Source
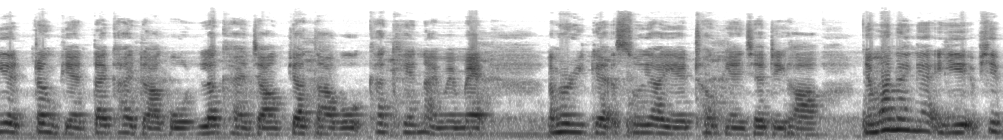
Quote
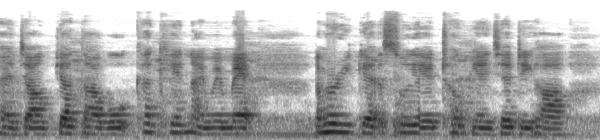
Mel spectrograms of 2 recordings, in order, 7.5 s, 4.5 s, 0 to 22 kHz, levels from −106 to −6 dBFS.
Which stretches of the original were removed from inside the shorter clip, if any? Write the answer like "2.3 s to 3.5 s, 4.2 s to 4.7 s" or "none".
4.9 s to 5.0 s

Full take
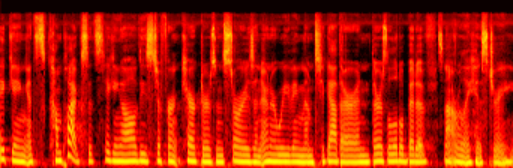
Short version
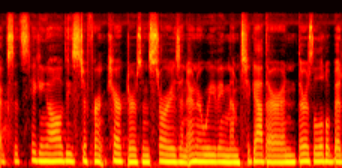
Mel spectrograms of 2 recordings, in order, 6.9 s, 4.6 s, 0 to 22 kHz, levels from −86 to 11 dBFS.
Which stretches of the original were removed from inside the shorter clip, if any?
none

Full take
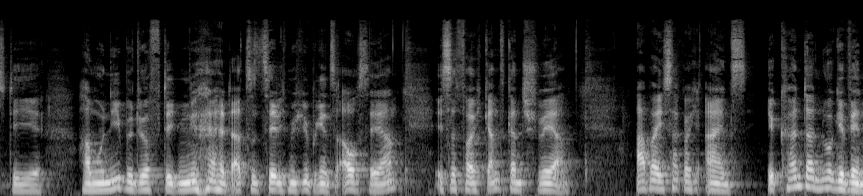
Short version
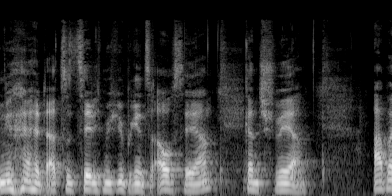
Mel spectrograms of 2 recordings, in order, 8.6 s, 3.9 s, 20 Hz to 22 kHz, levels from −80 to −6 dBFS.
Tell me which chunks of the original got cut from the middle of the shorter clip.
4.3 s to 5.1 s

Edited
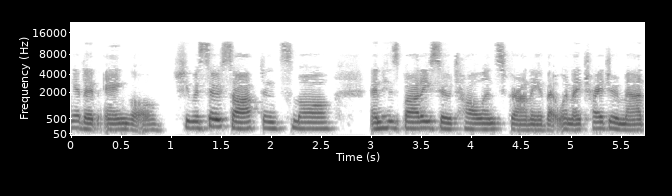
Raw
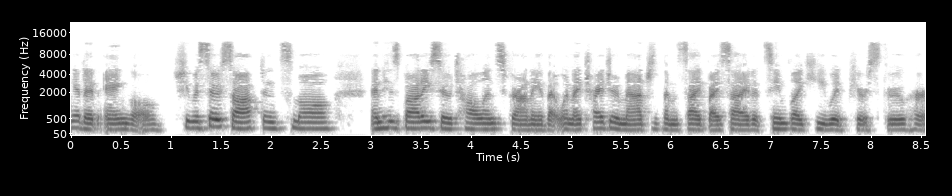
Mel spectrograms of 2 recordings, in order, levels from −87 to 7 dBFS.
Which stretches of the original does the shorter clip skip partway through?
none

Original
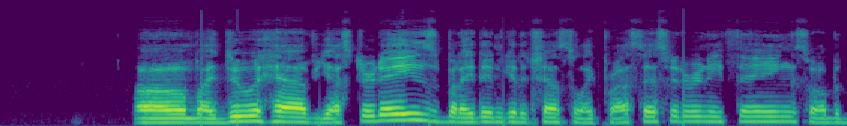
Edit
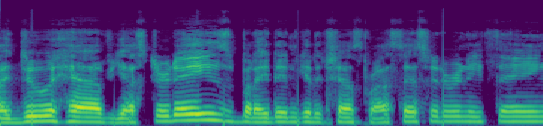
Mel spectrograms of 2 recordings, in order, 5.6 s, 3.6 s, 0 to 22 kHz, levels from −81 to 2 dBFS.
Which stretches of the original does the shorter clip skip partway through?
3.8 s to 4.0 s

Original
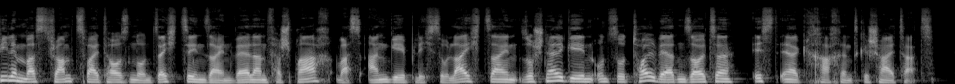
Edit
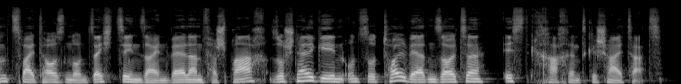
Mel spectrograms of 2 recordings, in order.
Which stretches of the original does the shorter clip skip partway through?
3.3 s to 5.2 s, 7.8 s to 8.0 s

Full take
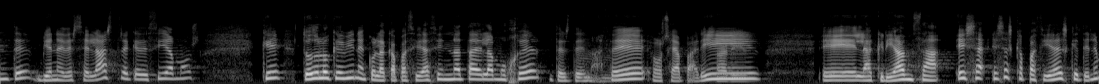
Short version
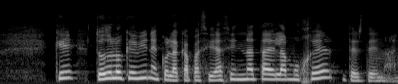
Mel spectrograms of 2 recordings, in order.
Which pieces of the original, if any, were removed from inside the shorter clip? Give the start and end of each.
none

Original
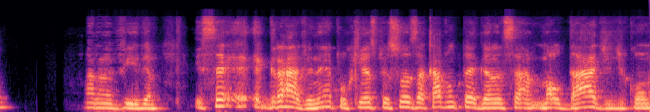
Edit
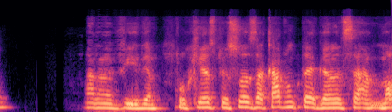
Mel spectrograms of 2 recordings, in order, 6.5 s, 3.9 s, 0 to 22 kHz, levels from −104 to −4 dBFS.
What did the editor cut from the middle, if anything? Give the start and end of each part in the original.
1.8 s to 3.4 s

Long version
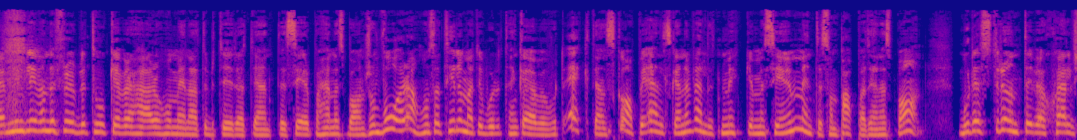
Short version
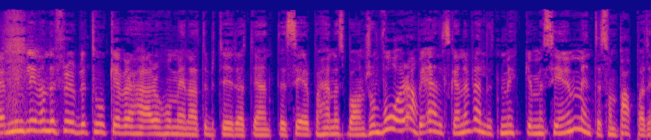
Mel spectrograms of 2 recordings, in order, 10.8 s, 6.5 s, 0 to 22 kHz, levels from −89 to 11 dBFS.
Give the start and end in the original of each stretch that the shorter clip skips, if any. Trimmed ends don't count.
4.2 s to 6.4 s

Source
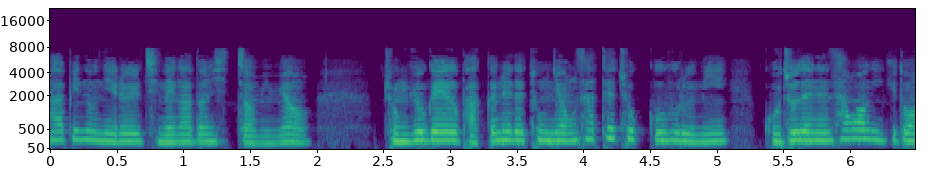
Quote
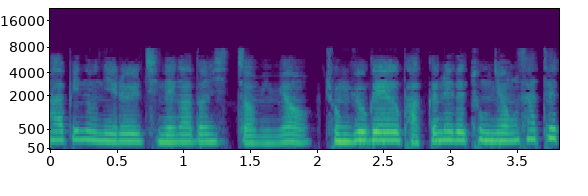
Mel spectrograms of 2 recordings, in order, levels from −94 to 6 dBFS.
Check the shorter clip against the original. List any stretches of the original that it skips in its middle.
2.0 s to 2.4 s

